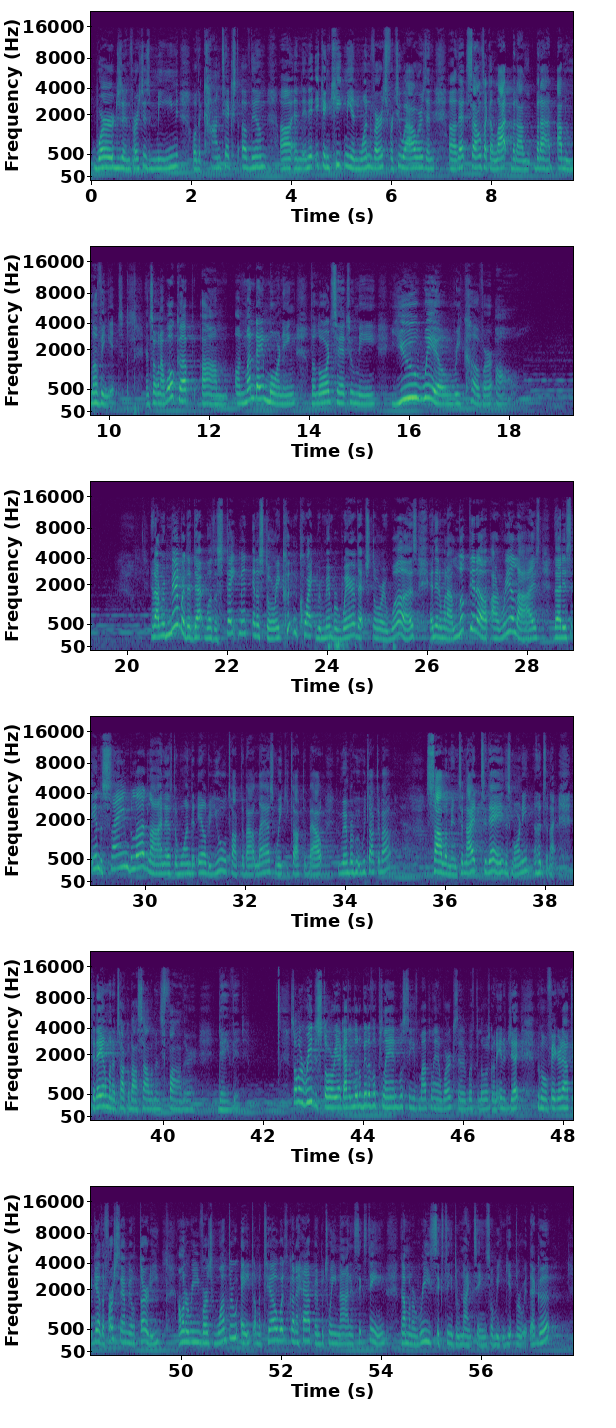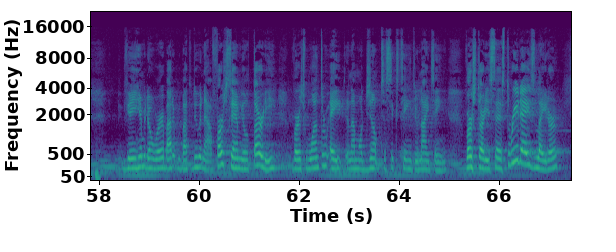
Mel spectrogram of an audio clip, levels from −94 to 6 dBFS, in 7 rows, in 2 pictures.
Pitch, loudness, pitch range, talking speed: 200 Hz, -33 LUFS, 185-225 Hz, 205 wpm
